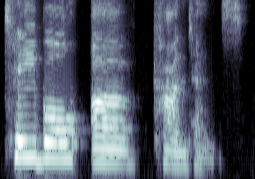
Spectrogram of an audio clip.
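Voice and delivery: slow, clear teacher model; model word to repeat. Shown as a demonstration. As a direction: say it slowly for kids to echo. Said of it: "Say this with me".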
